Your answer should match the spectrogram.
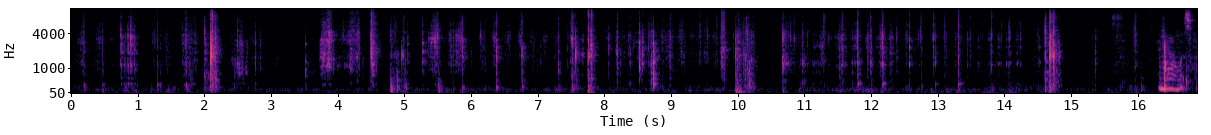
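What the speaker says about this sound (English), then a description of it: "So I'm folding them in, and then I'll just burnish them down." Paper box lid flaps being folded in and burnished down by hand, a close, quiet run of crisp crinkles, creases and scraping rubs in irregular bursts.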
